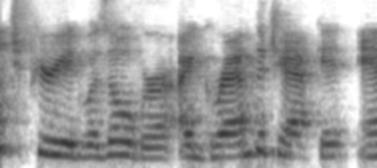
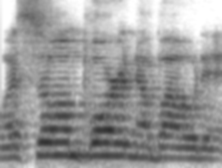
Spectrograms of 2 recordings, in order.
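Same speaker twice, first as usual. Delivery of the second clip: gruff, growling voice. Narrator reads Mister Rumkowski's question about the lost hat, growling. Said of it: "he growled".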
